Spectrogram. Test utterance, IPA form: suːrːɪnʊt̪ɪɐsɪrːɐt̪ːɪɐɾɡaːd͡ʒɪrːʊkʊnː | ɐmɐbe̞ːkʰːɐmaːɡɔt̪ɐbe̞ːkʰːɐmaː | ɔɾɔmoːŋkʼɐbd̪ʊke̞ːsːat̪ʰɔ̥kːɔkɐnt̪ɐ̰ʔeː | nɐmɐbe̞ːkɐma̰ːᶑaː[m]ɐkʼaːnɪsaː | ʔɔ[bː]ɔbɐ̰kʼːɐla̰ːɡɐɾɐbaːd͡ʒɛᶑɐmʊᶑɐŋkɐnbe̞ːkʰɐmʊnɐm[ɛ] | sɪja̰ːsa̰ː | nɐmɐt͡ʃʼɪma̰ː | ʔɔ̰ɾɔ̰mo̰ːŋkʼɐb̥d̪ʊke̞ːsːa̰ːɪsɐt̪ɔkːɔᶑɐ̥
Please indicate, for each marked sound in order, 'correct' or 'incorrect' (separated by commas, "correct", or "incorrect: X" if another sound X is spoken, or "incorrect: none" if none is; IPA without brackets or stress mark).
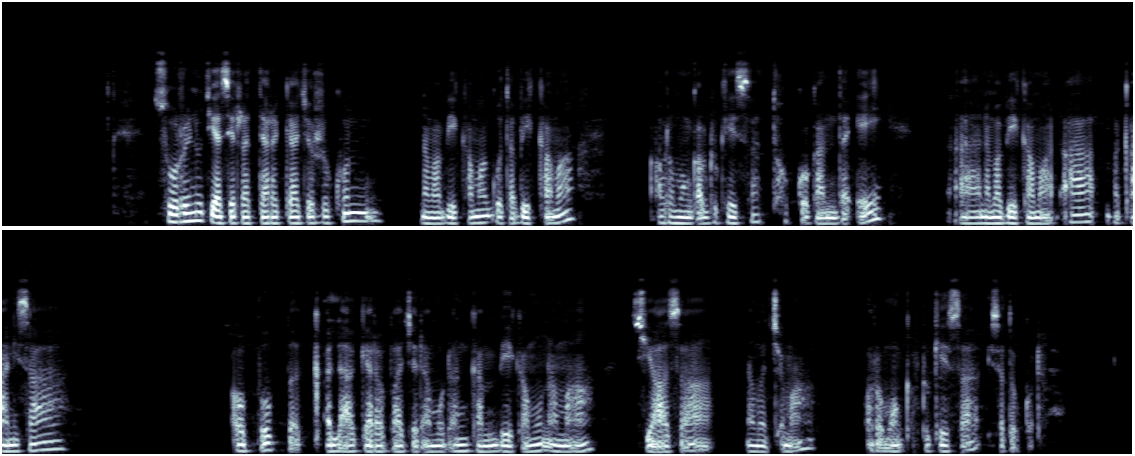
correct, correct, incorrect: a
